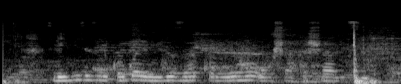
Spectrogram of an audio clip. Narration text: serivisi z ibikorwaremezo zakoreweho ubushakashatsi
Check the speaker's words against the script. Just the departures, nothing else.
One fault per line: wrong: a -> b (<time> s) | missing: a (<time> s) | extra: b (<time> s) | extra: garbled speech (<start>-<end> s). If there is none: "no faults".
no faults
